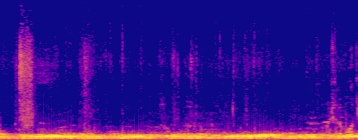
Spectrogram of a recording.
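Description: A flock of fighter pigeons keeps up a continuous low cooing chorus, close and even in level, with a few brief higher rustles and chirps; a voice is also present.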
